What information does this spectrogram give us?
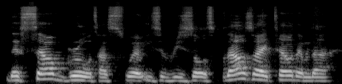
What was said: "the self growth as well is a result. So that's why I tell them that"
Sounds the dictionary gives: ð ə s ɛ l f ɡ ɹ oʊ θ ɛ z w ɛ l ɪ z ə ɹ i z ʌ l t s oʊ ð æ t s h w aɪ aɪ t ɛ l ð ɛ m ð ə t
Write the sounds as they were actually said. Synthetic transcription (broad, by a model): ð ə s ɛ l f ɡ ɹ oʊ θ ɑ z w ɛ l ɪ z ə ɹ i z ʌ l t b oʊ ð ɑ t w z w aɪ aɪ t ɛ l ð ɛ m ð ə t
